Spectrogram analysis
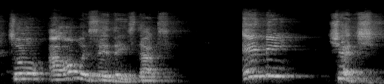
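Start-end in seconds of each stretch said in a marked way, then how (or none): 2.4-3.7 emphatic preaching. Real, not acted.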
